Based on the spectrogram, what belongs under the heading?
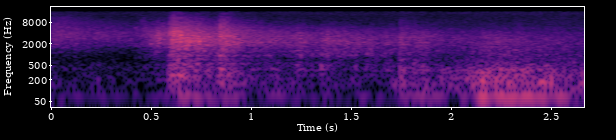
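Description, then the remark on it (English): Heavy rain hisses steadily while a rumble of thunder rolls in, swelling briefly and fading, with a deep low rumble building again toward the end. No voices. “It was a dark and rainy Shabbos afternoon.”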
